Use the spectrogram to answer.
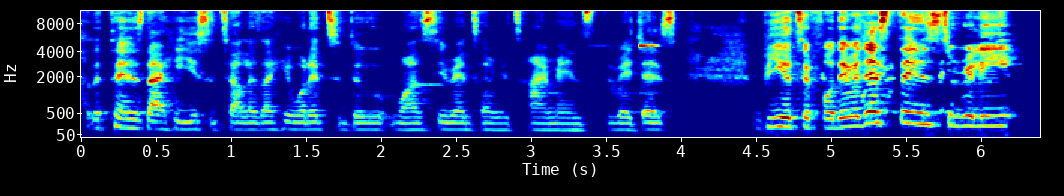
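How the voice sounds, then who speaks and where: A woman from Ghana hosts a casual live stream over a video call. Her voice sits low, and she rambles warmly, with feeling. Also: lively intonation, a little fast, noisy background. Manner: warm, emotional, rambling with laughs.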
